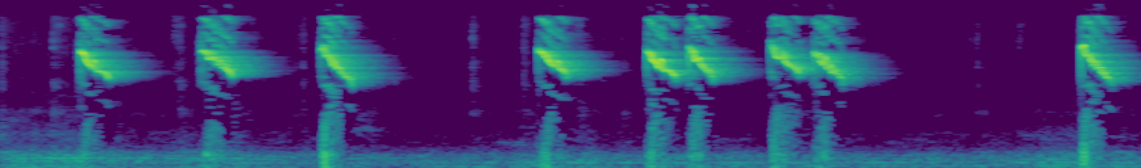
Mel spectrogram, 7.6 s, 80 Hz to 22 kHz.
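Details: Mountain white-eye (buxtoni) in lively wild-style singing, calling a rival and meant to stir other white-eyes to sing, recorded 16/8/22: about nine thin, high descending whistled notes, some in quick pairs, at irregular intervals over faint low hum.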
